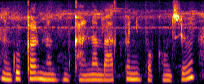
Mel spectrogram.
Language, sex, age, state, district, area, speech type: Nepali, female, 45-60, West Bengal, Jalpaiguri, urban, spontaneous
